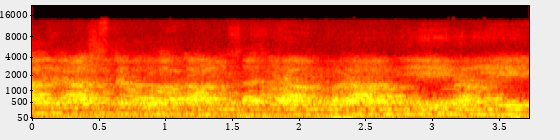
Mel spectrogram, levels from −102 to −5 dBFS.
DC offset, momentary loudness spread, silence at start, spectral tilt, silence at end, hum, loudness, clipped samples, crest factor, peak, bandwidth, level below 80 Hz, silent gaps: under 0.1%; 3 LU; 0 s; -5.5 dB/octave; 0 s; none; -30 LUFS; under 0.1%; 16 dB; -14 dBFS; 14.5 kHz; -44 dBFS; none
